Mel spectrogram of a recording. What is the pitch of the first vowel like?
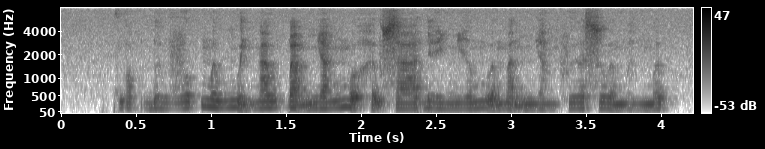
low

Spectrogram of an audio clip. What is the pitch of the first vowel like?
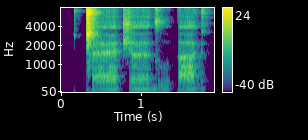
rising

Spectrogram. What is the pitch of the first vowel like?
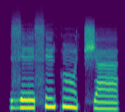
low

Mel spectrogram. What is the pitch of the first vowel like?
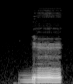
low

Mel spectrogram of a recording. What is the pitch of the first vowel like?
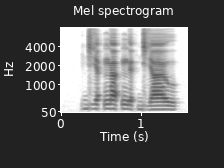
high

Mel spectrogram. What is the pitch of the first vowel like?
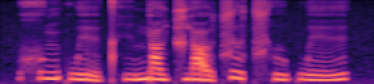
high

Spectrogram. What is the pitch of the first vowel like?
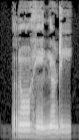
high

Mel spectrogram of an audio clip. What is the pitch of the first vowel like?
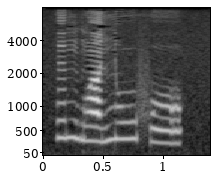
high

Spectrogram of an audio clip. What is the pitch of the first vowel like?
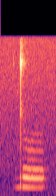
low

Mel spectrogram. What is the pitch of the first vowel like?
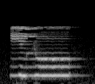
high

